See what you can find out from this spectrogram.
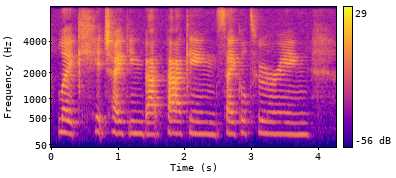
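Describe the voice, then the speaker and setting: Audible room echo carries a woman's voice at a fairly high pitch. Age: 30s. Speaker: vlogger. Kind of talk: casual monologue. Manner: rambling with many fillers.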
